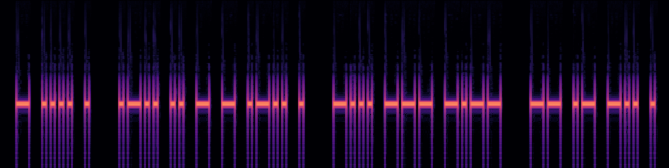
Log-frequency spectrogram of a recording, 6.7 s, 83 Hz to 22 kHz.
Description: Morse code, heard as a keyed tone, about 28 wpm, 700 Hz. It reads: THE LITTLE BOY MADE
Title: Sentences from Top 1400 Words 28wpm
